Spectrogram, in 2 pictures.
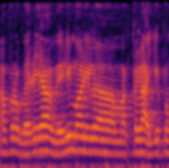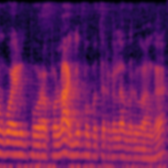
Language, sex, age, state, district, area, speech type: Tamil, male, 60+, Tamil Nadu, Erode, rural, spontaneous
